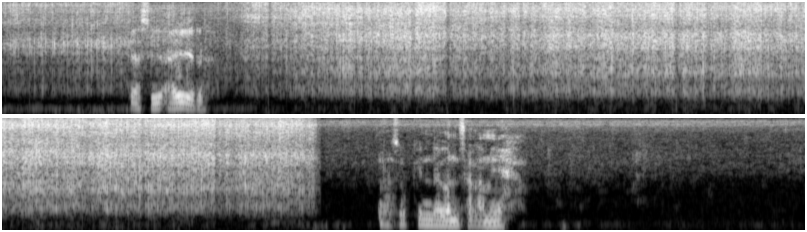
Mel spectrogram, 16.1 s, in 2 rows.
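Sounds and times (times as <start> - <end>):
loud sizzling and crackling: 0.0 - 11.2.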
